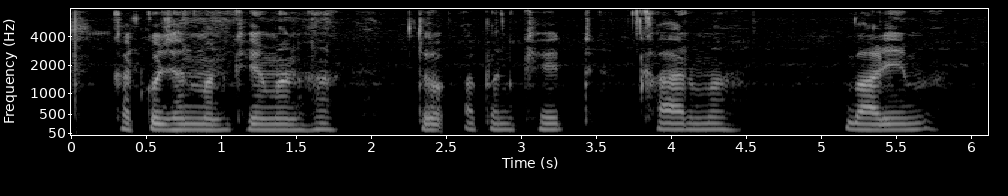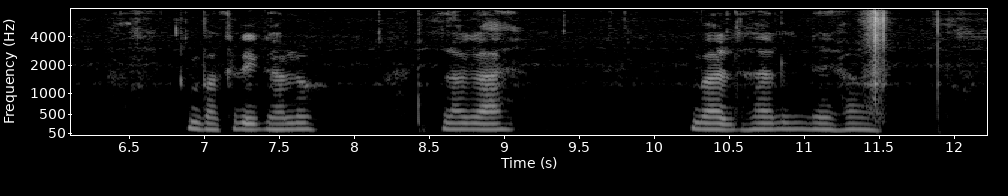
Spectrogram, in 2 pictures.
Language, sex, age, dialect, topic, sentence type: Chhattisgarhi, male, 25-30, Western/Budati/Khatahi, agriculture, statement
